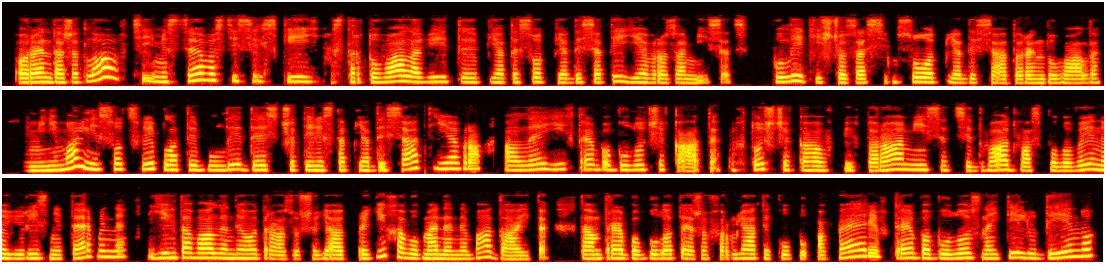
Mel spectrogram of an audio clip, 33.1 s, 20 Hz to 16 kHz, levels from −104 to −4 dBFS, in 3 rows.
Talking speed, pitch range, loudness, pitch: 110 wpm, 180-220 Hz, -27 LUFS, 195 Hz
